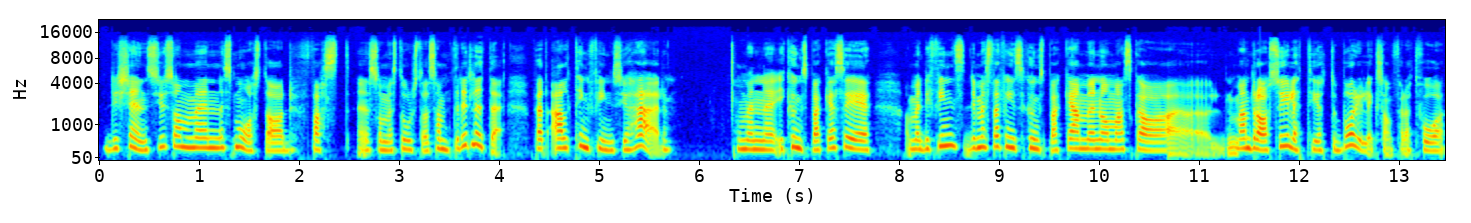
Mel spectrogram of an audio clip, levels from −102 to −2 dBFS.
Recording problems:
none

